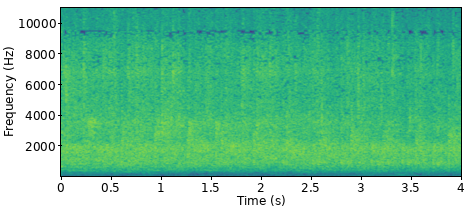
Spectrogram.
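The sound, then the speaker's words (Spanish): Applause from an audience at a meeting, given for a newly presented federation, a steady, even roar of many clapping hands that holds at the same loudness for the whole four seconds. “les pido un aplauso a esta federación”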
